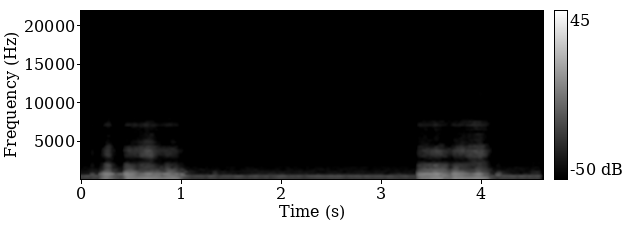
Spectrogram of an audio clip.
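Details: Old Pomeranian snoring in sleep, two long rasping, buzzy snores about three seconds apart with a quiet hum between them.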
